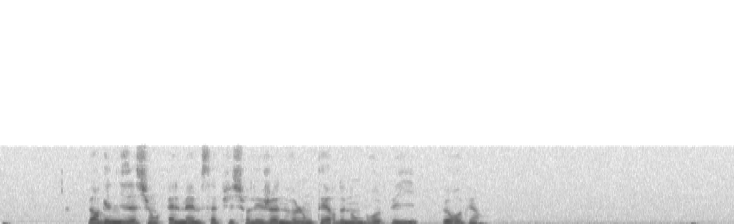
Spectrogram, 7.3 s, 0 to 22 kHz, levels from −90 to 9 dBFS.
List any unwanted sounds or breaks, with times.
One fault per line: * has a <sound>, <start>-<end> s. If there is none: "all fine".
all fine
